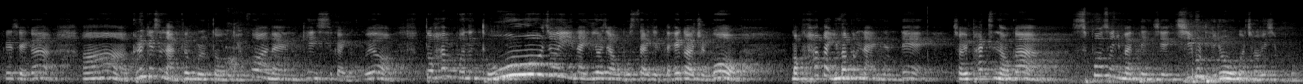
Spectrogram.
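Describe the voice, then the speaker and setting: On stage in a large event hall, a woman guest speaker tells anecdotes and acts out the quoted dialogue in a motivational speech. Her voice is high and mellow, with lively intonation and a slightly fast pace. The recording is echoey, with the mic far from her.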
